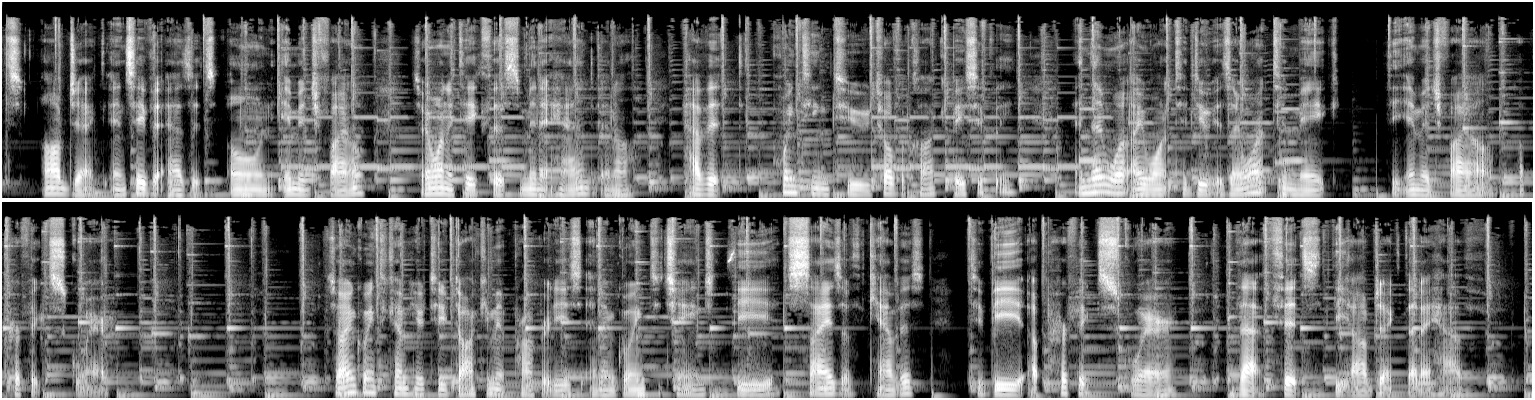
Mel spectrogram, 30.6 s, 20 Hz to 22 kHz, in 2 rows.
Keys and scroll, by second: 29.6-30.6 typing.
